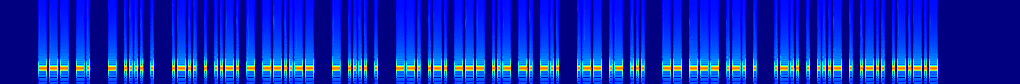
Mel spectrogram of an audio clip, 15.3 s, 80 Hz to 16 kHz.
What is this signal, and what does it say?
Morse code, heard as a keyed tone, about 32 wpm, 700 Hz. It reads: ON THE LEFT, THE GROUND WAS MORE LEVEL.
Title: Sentences from Top 1000 Words - Review Part 4 - 30wpm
